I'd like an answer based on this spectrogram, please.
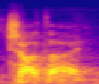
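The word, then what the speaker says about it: Çağatay: My name is Cagatay. I have a name with a, it's hard to pronounce, it's Cagatay, so don't worry about the surname.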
